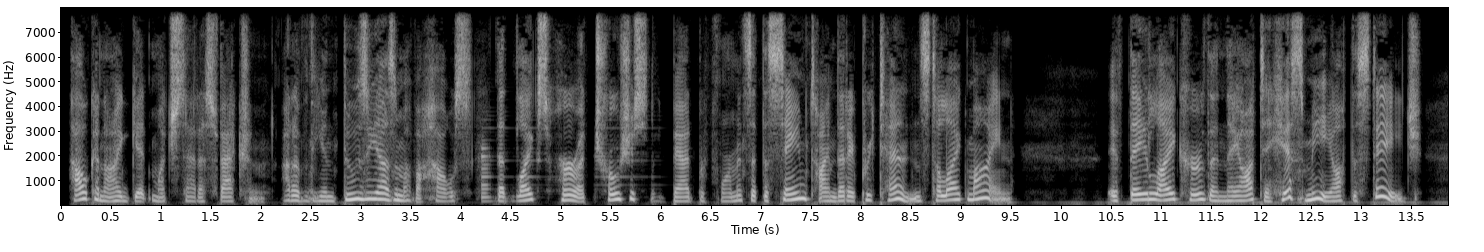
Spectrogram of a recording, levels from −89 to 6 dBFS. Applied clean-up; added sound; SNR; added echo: neural mask model DeepFilterNet 3.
